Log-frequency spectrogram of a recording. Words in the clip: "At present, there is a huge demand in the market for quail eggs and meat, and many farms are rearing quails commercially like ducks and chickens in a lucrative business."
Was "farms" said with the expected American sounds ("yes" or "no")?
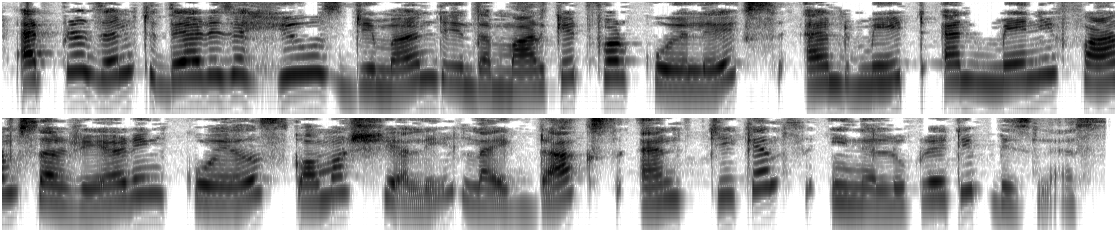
no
